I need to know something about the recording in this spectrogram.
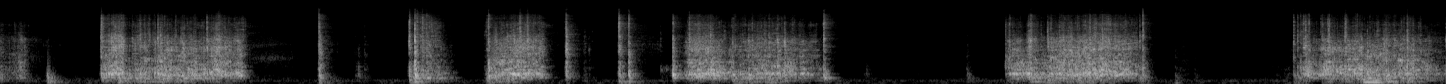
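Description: Fingerboard wheels rolling on a miniature half-pipe ramp: about six runs of rolling noise, each up to a second and a half long, with sharp clicks between them as the board's tail and trucks hit the ramp.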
